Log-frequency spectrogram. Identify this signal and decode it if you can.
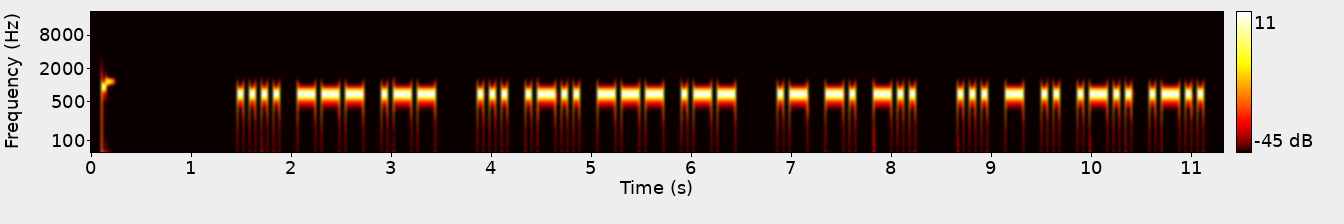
Morse code, heard as a keyed tone, about 20 wpm, 700 Hz. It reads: HOW SLOW AND STILL
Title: Sentences from Top 1000 Words - Review Part 2 - 20wpm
